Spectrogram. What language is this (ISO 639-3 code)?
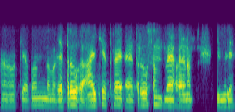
mal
